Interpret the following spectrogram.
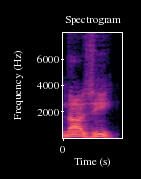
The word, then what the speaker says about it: Najee: And today I'm with Naji.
